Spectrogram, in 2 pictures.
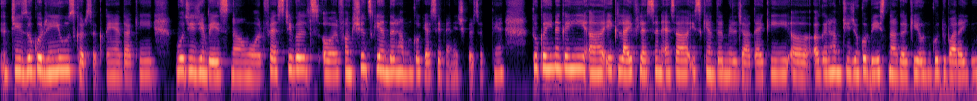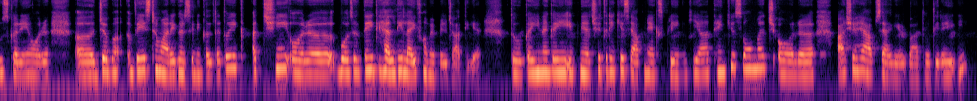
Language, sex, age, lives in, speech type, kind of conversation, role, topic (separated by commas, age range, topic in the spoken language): Hindi, female, 20-24, India, conversation, podcast, host, Zero-waste life start karne ke simple tareeke kya hain?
